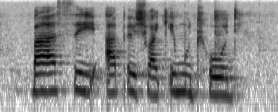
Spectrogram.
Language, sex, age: Northern Sotho, female, 21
